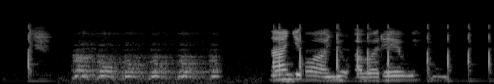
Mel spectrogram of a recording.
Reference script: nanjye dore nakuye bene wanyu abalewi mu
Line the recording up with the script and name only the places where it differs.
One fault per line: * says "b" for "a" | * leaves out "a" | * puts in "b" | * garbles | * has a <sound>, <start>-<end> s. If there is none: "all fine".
* has a bark, 0.7-2.3 s
* leaves out "dore nakuye bene"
